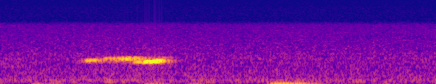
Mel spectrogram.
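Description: Near silence with faint hiss, broken by one faint, short high tone about half a second in.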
